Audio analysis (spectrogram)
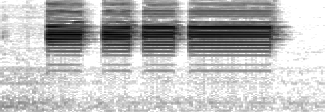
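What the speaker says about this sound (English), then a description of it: "It's got a nice little beep, a horn on it, so you can warn people." Electric bike horn beeping: four loud electronic tones close by, three short ones then a longer held one, with no voice over them.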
